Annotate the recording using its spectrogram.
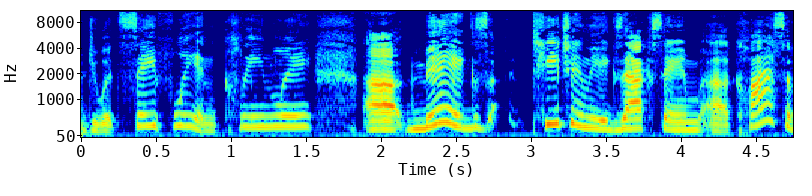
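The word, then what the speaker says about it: Meigs: And Dr. Miggs, on the other side, we're pronouncing it Miggs, but it's M-E-I-G-S, right? – Yes, I think that they pronounced it Meggs back Meggs.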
